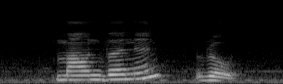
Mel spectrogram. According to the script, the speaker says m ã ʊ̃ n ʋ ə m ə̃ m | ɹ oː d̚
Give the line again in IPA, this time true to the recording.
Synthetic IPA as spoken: m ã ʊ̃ n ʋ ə n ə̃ n | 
